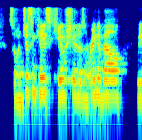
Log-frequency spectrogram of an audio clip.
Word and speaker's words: Kioxia: in just in case kyoshina doesn't ring a bell we were toshiba but the way you pronounce it is kyochia everyone gets it wrong don't worry all right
